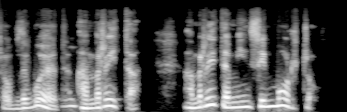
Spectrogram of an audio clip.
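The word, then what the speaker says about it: अमृत: You will say Amrita, but not Amrita, and the accent is on Ri. Yeah, this is the Vedic accent of the word Amrita.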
